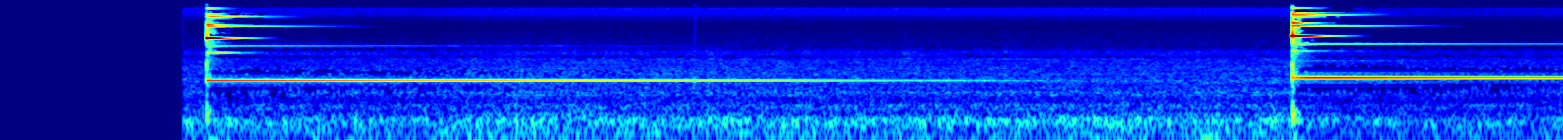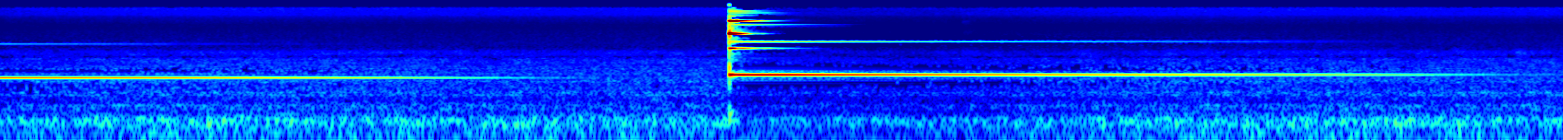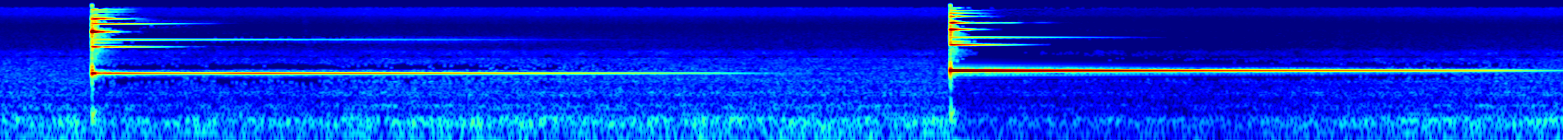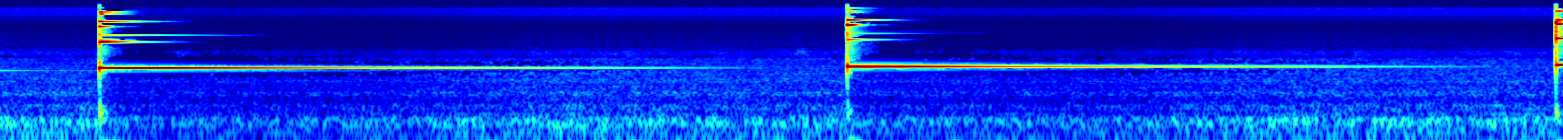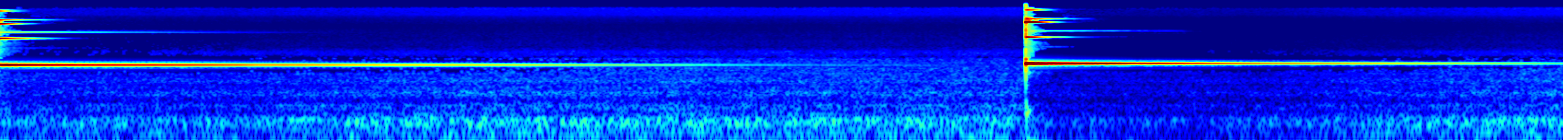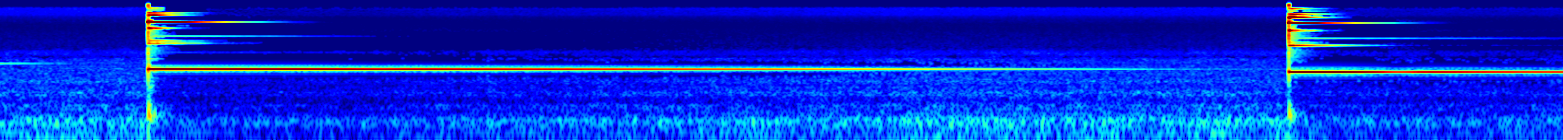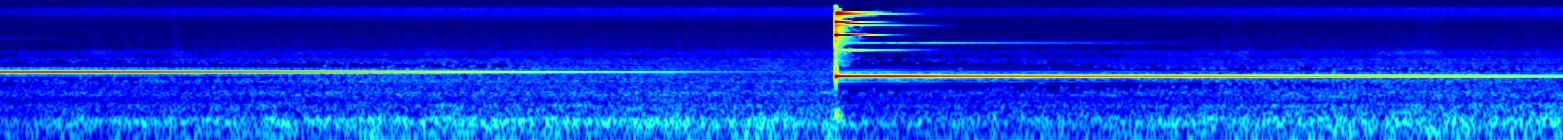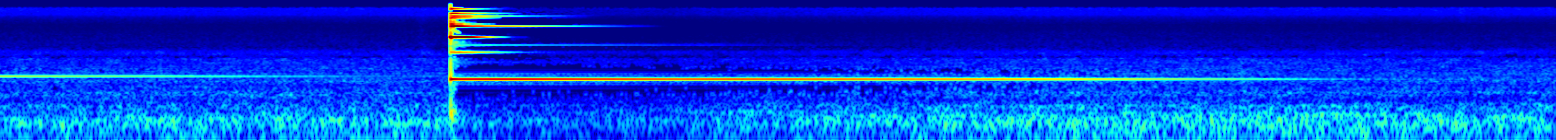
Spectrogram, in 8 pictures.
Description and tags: Bells Pitch Sampler
A series of single notes played and allowed to fully ring out on a set of orchestra bells.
